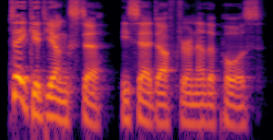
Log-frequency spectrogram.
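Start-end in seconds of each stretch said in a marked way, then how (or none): 0.1-1.1 robot salesman voice. Acted. Robot coaxes a child.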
